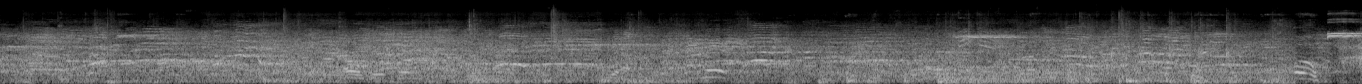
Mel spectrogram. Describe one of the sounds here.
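A crowd of spectators chatters and cheers loudly in a large echoing gym.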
